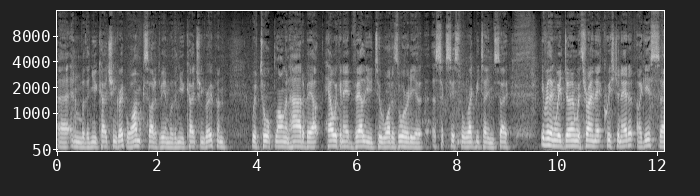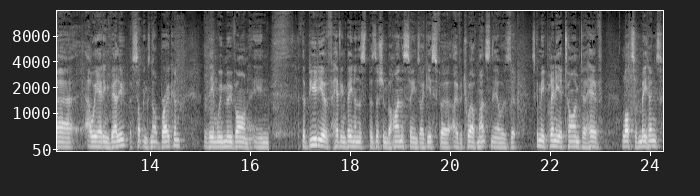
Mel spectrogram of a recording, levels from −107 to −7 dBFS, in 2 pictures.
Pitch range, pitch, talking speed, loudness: 125-140 Hz, 130 Hz, 255 wpm, -24 LUFS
